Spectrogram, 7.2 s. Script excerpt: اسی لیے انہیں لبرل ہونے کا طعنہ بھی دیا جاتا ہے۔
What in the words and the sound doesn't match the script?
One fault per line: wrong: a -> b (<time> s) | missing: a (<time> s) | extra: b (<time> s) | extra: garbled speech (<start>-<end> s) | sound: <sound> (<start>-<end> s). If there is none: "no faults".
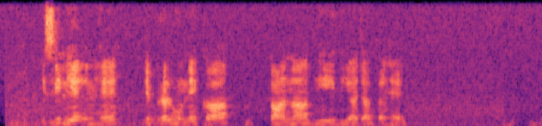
no faults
